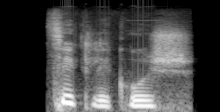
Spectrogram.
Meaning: 1. cyclic, cyclical 2. cyclic (having chains of atoms arranged in a ring) 3. cyclic (being generated by only one element) 4. cyclic (able to be inscribed in a circle)
- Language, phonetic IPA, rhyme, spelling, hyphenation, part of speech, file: Hungarian, [ˈt͡siklikuʃ], -uʃ, ciklikus, cik‧li‧kus, adjective, Hu-ciklikus.ogg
